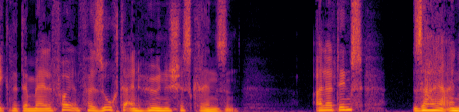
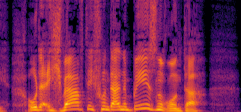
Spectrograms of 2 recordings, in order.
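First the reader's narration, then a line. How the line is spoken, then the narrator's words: Call. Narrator (German): rief Harry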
